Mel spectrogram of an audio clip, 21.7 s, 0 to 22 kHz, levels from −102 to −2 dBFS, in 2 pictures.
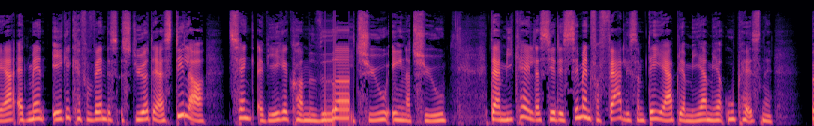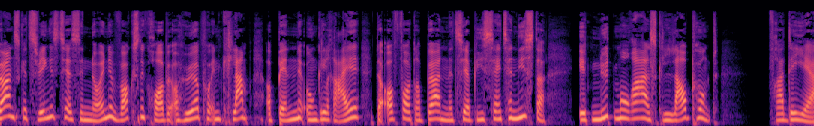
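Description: From 4.34 to 4.72 s, just after "vi ikke er kommet", the speech takes on a robotic sound from repeated short buffers. Fresh audio stopped arriving in time, and the likely cause is playback filling the gaps by looping the last chunk, here about 20 ms, while the real signal was dropped. Most of that stretch is repeated material, so the voice collapses into a rigid, metallic 50 Hz buzz that only loosely tracks the speech.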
